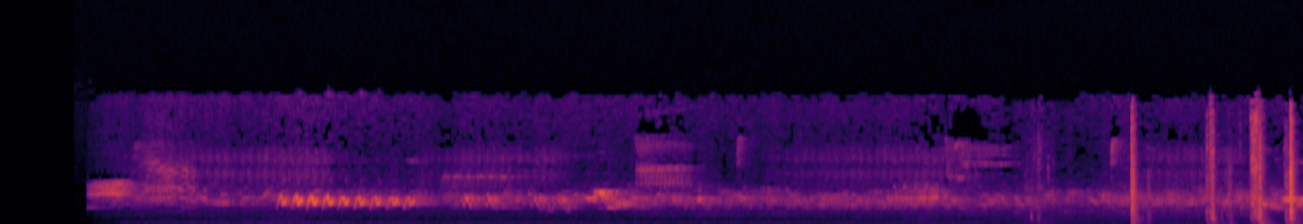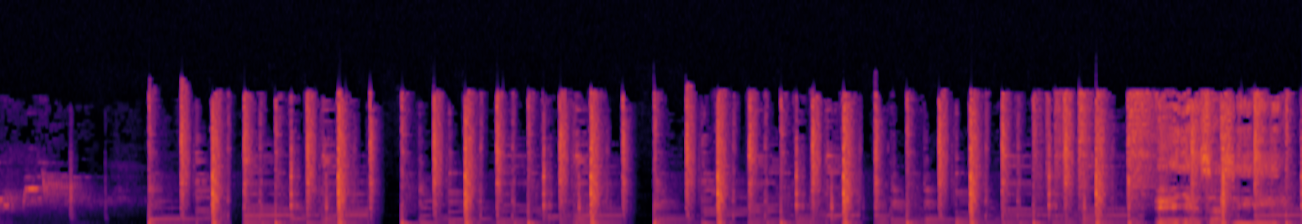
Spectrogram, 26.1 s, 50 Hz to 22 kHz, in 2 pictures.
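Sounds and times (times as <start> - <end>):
birds chirping: 0.9 - 14.8
sharp clicks: 11.3 - 13.9
music: 14.5 - 26.0.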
